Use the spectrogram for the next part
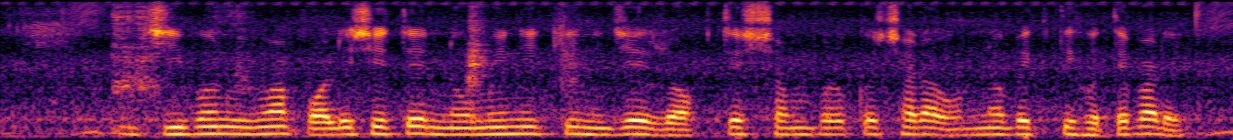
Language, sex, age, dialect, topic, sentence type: Bengali, male, 18-24, Standard Colloquial, banking, question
